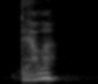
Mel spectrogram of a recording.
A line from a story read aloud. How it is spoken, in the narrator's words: I asked in a whisper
